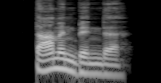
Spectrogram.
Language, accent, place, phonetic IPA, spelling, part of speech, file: German, Germany, Berlin, [ˈdaːmənˌbɪndə], Damenbinde, noun, De-Damenbinde.ogg
- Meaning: sanitary napkin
